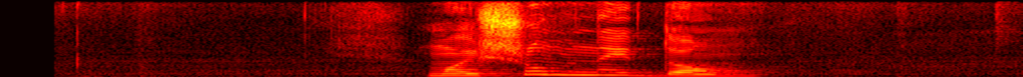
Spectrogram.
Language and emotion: Russian, neutral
